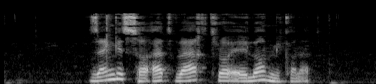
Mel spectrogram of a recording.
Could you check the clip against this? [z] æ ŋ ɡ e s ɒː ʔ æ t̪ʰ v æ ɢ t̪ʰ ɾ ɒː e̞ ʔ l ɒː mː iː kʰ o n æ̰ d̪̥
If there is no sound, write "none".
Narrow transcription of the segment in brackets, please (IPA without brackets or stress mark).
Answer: z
